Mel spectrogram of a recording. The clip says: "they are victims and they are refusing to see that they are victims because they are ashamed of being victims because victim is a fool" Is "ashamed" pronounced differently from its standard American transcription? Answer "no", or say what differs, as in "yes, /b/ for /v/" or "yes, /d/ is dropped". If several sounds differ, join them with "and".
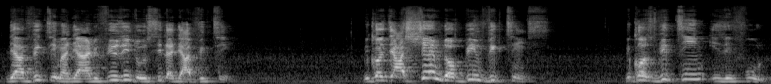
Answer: no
